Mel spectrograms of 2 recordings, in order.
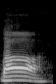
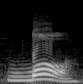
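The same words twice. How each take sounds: First: The sound is thin, with the tongue root lowered. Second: The sound is made with the lips rounded. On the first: "suaranya jadi begini. ... tipis ya" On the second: "Bukan do. Ini maaf dibulatkan"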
